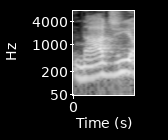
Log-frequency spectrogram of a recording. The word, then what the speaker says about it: Najee: Zum Beispiel Najee, das hat er erklärt, es wird Najee ausgesprochen, war ihm ganz wichtig.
